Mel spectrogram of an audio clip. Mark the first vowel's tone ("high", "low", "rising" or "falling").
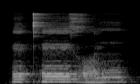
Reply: high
